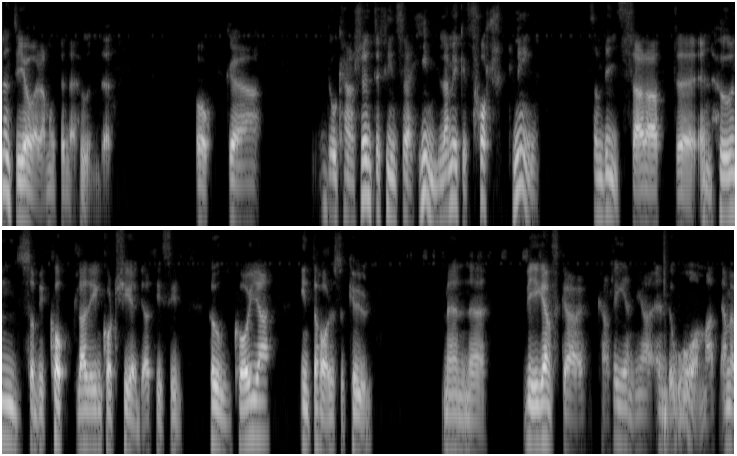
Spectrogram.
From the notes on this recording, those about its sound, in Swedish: Tyvärr hade vi ett problem med ljudinspelningen i detta avsnitt.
